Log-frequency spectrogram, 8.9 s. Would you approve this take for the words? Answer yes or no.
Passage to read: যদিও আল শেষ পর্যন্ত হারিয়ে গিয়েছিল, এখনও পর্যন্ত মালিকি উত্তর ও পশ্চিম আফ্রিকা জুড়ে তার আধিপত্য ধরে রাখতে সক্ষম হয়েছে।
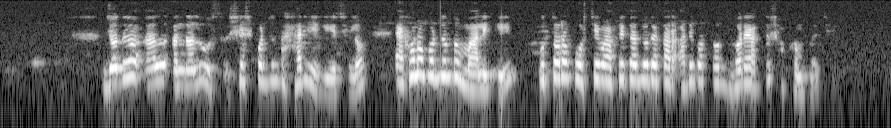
no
